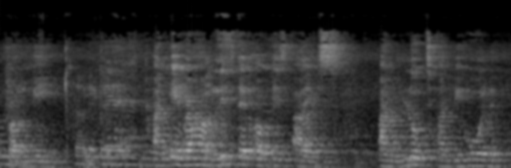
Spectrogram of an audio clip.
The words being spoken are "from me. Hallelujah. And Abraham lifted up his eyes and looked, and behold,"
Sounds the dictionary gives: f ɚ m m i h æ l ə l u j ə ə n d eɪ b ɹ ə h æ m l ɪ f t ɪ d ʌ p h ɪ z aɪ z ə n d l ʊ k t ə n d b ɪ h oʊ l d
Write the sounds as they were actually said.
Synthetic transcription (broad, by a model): f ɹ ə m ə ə n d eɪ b ɹ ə h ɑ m l ɪ f t ɪ d ʌ p h ɪ z aɪ z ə n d l ʊ k t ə n b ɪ h oʊ l d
